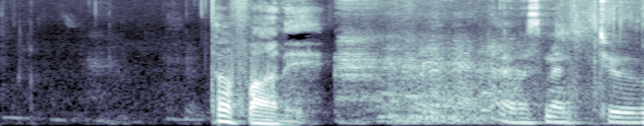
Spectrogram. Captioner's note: Lachen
